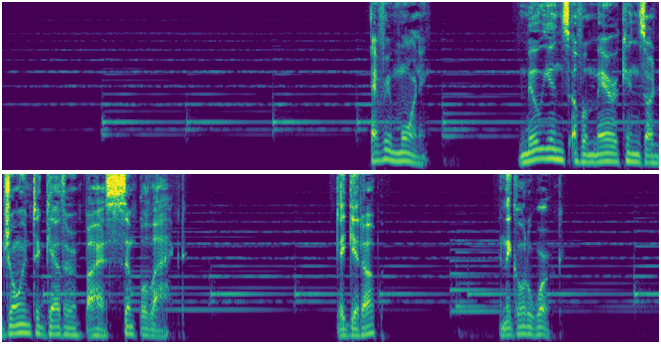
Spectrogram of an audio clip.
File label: Narration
